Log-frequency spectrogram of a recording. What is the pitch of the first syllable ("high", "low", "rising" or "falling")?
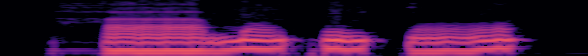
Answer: low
